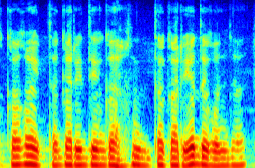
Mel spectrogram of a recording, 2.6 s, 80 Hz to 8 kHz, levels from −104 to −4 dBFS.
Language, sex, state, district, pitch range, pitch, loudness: Bengali, male, Tripura, Unakoti, 130-140 Hz, 135 Hz, -15 LUFS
